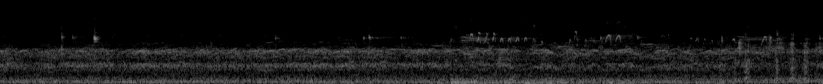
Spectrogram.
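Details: Overhead flock of Lesser Snow Geese, George C. Reifel Migratory Bird Sanctuary, British Columbia area of Canada's Pacific coast, November 2011: an unbroken clamour of honking that thickens near the middle, with a rumbling low-frequency background.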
